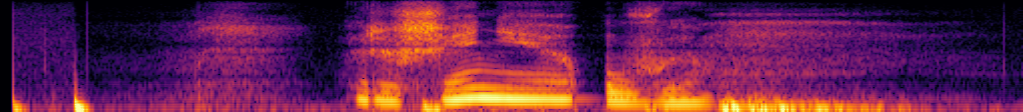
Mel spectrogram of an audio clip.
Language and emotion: Russian, sad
